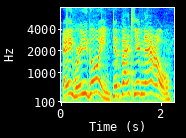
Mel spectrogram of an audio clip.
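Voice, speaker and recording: A woman voicing a forceful young male hero in a visual novel, calling out loudly. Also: high voice, animated, normal speed, faint music behind, voice pushed up.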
